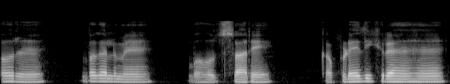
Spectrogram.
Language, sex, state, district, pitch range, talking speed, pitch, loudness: Hindi, male, Jharkhand, Palamu, 115-130 Hz, 105 wpm, 125 Hz, -19 LUFS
